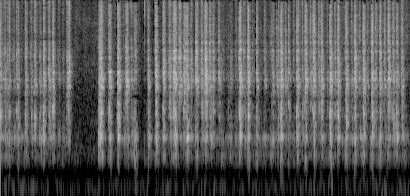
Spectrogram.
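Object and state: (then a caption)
Scratch-art paper being scratched. A wooden stylus scratches the lower area of a coated scratch-art card with short, rapid strokes, making a dense run of dry, bright scraping ticks. There is a brief pause before the scratching resumes.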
